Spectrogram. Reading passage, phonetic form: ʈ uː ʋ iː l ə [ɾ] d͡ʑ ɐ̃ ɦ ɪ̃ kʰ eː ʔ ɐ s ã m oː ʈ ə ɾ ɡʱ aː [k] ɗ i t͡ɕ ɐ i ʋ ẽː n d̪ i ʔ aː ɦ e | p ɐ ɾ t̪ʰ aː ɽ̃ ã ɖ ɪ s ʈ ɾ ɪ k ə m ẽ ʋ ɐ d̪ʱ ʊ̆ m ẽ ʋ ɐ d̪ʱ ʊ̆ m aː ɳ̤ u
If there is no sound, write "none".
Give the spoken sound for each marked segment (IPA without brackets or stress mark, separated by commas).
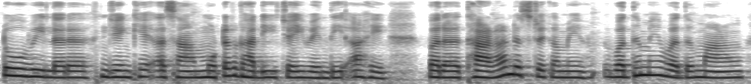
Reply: ɾ, none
